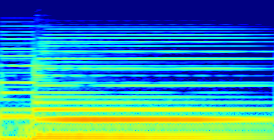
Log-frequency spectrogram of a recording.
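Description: Background music ending on a held chord: a new chord comes in about a quarter second in and is sustained, beginning to fade near the end.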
